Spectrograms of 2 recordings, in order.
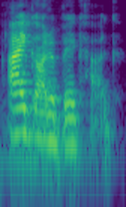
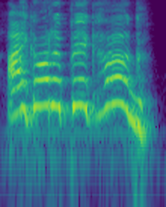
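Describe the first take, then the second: First: It is said in a plain telling way. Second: It is said with strong excitement.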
